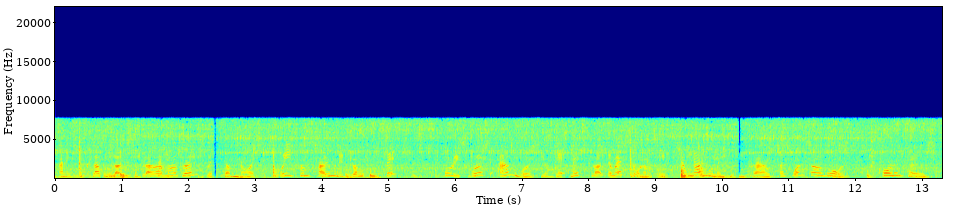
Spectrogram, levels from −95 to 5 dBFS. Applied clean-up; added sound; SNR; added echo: none; Door + Water tap, faucet; 2 dB; none.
